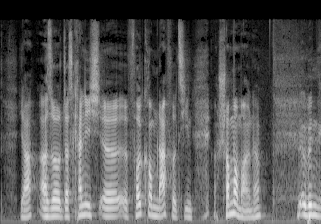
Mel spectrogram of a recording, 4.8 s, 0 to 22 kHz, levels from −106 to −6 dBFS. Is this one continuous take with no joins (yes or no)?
no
